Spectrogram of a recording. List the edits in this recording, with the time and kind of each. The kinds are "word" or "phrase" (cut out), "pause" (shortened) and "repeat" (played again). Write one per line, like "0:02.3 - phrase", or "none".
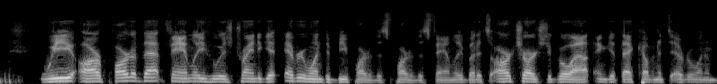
0:03.9 - repeat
